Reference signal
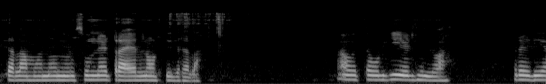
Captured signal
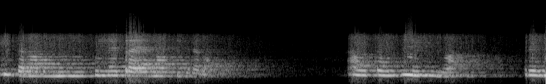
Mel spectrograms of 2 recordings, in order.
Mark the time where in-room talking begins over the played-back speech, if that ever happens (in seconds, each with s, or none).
none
